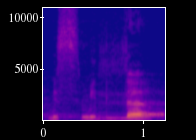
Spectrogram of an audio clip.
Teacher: اللہ کے لام کو باریک پڑھیں گے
